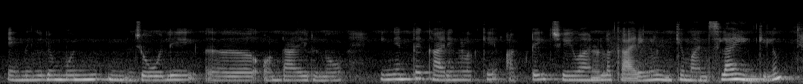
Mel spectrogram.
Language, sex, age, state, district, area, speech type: Malayalam, female, 18-30, Kerala, Pathanamthitta, urban, spontaneous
